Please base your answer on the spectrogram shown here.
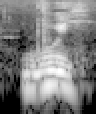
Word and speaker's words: Bouhy: D'ailleurs, on dit Bouilly ou Bouilly? Oui. Bouilly, ça c'est la bonne prononciation Oui.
